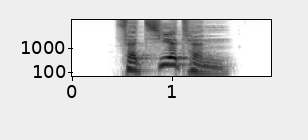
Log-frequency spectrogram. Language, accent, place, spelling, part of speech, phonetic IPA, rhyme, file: German, Germany, Berlin, verzierten, adjective / verb, [fɛɐ̯ˈt͡siːɐ̯tn̩], -iːɐ̯tn̩, De-verzierten.ogg
- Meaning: inflection of verzieren: 1. first/third-person plural preterite 2. first/third-person plural subjunctive II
